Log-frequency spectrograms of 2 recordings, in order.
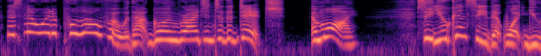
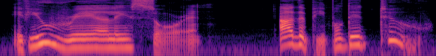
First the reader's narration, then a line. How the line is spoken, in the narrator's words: he said calmly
